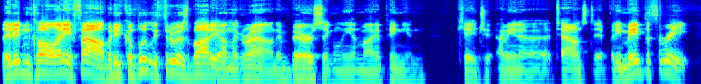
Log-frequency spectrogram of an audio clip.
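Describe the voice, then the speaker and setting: This man narrates a basketball game like a homemade radio broadcast, in short clipped lines peppered with partisan opinions. He sounds animated and quick, mid-range in pitch and a bit bright.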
